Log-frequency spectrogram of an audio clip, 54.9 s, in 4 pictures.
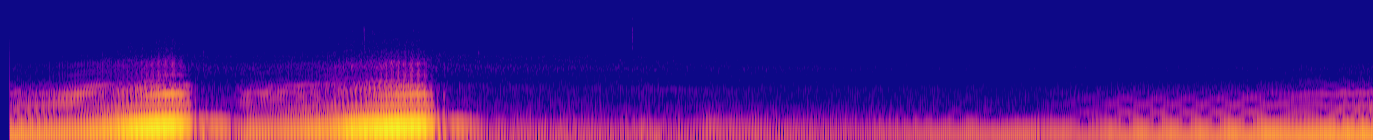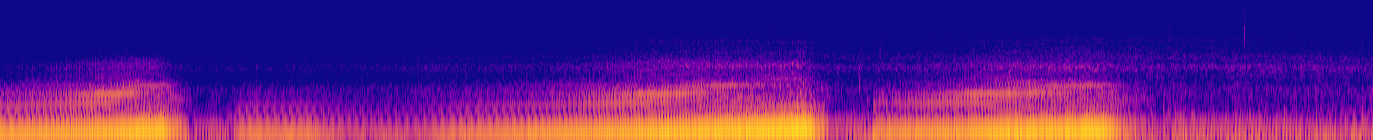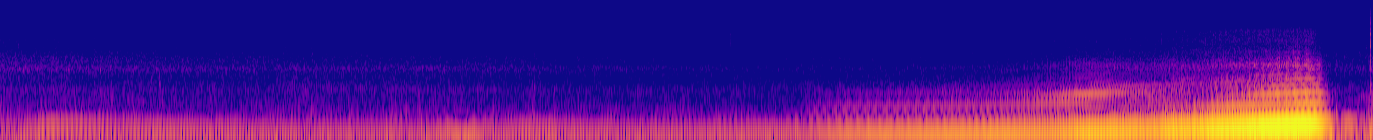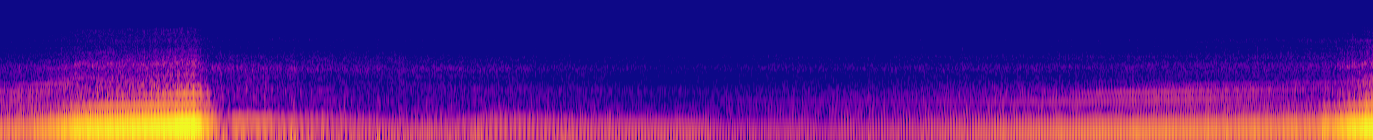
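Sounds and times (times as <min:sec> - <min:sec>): car engine accelerating hard: 0:00.1 - 0:54.9.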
